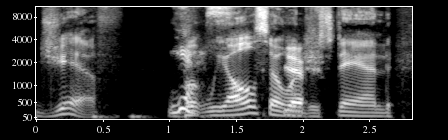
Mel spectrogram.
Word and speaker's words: GIF: We all understand that it is pronounced GIF, not GIF.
